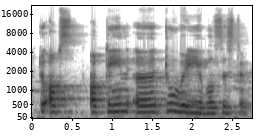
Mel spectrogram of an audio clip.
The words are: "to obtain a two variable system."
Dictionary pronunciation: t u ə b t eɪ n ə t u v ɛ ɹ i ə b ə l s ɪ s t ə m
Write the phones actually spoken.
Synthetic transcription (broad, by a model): t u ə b t eɪ n ə t u v ɛ ɹ i ə b ə l s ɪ s t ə m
